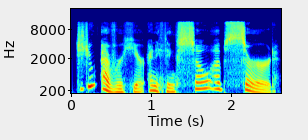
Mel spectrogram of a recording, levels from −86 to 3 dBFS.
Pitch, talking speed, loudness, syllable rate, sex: 220 Hz, 160 wpm, -19 LUFS, 4.5 syllables/s, female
